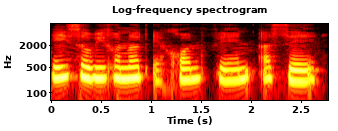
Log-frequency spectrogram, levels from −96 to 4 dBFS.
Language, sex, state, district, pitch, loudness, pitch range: Assamese, female, Assam, Kamrup Metropolitan, 250 Hz, -14 LUFS, 230-255 Hz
